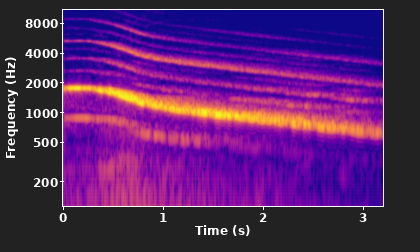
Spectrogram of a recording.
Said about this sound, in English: Not long after, we were seated adjacent to the nurse triage station and catching up with our stories, when suddenly an ambulance arrived.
